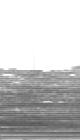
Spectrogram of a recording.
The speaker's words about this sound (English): Hold on, we gotta give you some air horns. Hold on.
